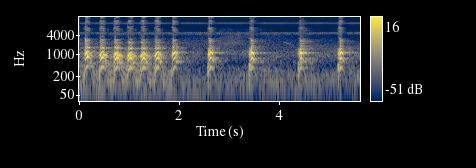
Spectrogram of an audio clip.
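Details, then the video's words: Morning barking from a dog: a quick burst of six rapid barks in about two seconds, then slower single barks roughly every 0.8 seconds, with a thin steady high-pitched hum in the background. "เสียงหมาเห่าตอนเช้า เห่าเก่งมาก"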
